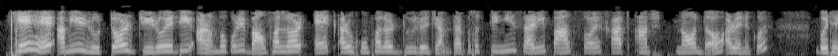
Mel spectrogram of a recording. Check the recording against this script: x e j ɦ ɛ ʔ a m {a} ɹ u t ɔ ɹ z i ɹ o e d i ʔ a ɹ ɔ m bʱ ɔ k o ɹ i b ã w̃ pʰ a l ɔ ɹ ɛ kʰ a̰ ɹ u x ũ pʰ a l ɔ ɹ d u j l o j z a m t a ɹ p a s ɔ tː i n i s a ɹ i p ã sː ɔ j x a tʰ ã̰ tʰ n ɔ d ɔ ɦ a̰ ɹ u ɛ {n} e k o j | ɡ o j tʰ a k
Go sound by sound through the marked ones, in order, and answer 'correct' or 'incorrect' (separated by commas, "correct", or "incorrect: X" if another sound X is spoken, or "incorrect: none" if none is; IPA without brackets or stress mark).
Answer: incorrect: i, correct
